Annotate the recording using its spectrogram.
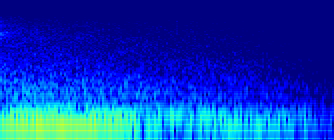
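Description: Low steady rumble that fades away over the two seconds.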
